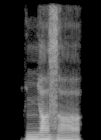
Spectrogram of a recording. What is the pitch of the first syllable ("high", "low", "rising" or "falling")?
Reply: high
